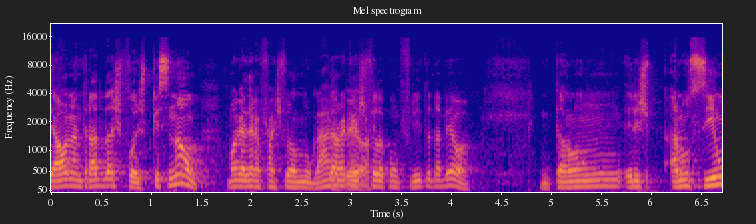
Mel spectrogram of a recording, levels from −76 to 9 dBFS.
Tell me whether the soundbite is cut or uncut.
cut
